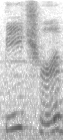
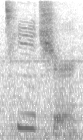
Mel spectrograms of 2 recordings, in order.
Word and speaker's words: teacher: If letter T is at the beginning of the word, you have to pronounce it very strongly. Like I said, teacher, do not say teacher, but it's a teacher.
